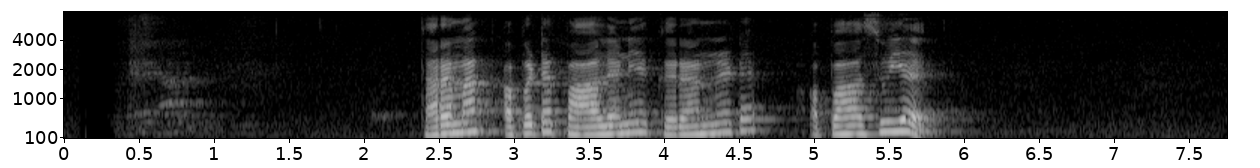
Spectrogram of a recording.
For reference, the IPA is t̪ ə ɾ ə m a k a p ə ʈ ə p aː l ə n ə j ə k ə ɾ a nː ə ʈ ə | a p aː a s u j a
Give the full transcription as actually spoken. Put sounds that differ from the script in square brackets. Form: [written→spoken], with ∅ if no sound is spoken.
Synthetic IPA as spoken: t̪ [ə→a] ɾ ə m a k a p ə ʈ ə p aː l ə n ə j ə k ə ɾ a nː ə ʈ ə | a p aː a s u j [a→ə]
